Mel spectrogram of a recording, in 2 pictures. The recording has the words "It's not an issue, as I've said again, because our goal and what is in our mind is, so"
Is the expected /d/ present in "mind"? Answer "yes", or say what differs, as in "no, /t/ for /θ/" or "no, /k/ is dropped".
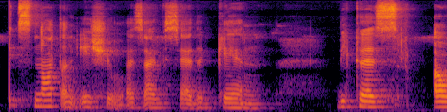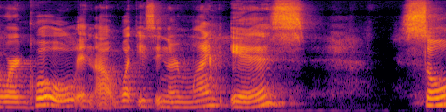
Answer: yes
